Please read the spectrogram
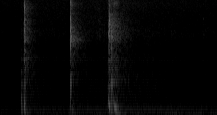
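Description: Three quiet, sharp computer mouse clicks, the last a quick double, over a faint steady low hum.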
